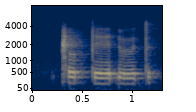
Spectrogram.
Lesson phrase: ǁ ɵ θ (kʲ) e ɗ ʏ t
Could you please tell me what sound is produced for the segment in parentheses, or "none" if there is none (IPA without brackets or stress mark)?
t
